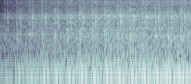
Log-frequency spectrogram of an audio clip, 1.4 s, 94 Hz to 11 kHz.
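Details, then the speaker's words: 1972 Honda CL350 twin, restarted after carburetor idle adjustment: even, regular exhaust pulses at a steady 1100 rpm idle with no hunting or misses. Finding: normal idle. "There we go, guys. She is nice and steady. Right there at 1100."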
